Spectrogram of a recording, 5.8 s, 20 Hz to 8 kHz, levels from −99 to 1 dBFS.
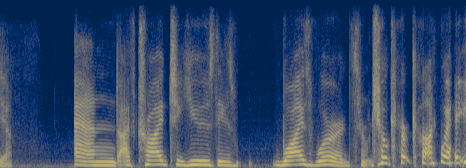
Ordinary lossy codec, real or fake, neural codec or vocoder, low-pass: Opus, 16 kbps; real; none; 7.2 kHz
